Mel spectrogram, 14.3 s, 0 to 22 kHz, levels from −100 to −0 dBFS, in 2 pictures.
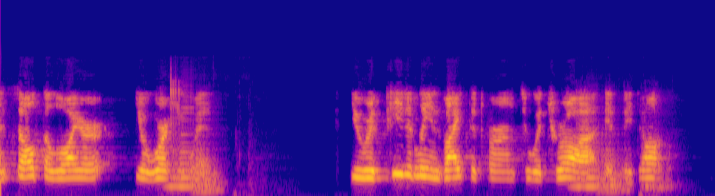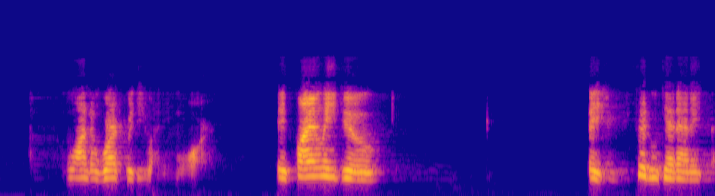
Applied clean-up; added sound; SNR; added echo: neural mask model DeepFilterNet 3.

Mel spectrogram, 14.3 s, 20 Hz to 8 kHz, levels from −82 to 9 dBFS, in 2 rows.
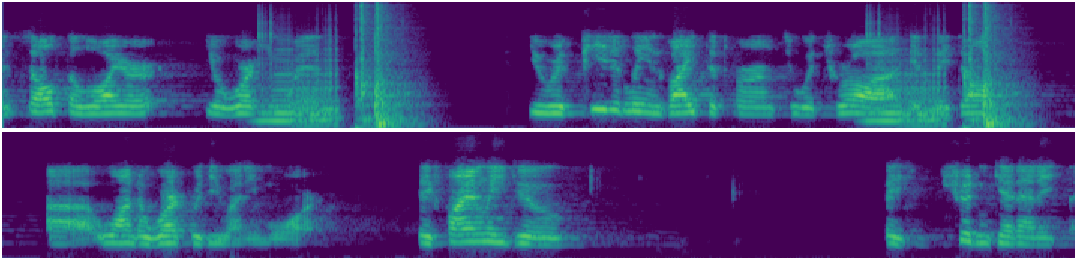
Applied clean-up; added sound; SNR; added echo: none; Squeak / Slam / Wood; 2 dB; reverberation time 0.7 s.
